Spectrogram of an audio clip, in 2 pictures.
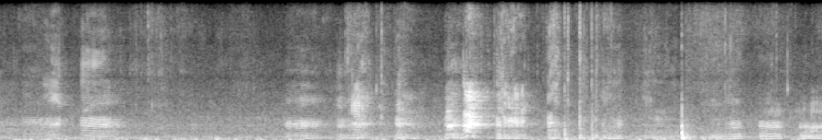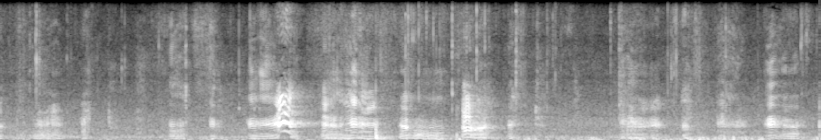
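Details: A beagle making noise while playing with toys: short harmonic barks and yelps mixed with low growls, in irregular bursts over about sixteen seconds, with some background rustling.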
